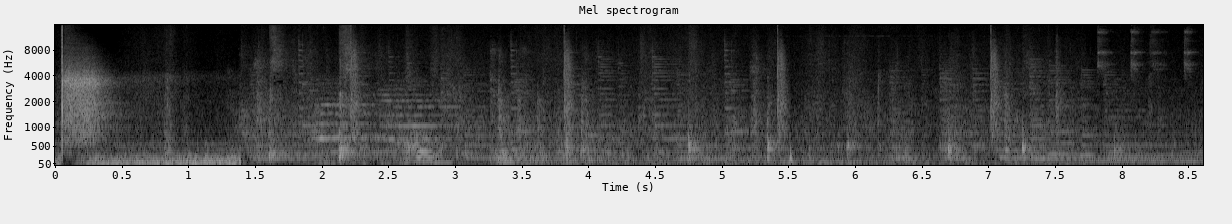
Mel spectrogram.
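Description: A sharp hand clap with a whooshing swish right on it, then background music with a light beat.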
